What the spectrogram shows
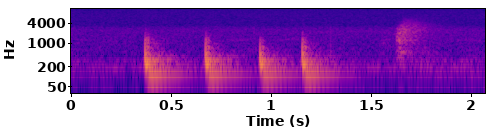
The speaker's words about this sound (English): The last man on earth sat alone in the room. And then there was a knock on the door.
